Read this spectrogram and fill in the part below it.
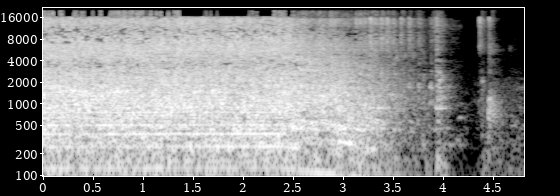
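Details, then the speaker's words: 2023 Craftsman M110 (11A-A2T2793) mower after seasonal maintenance, cold start after sitting about an hour. Small engine runs smooth and even with a steady buzzing drone, then winds down and stops: normal cold start and run. "Well, it's been about an hour. Let's try another cold start with it."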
